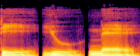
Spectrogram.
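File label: "tiyune", concatenated syllables; Affixing experiment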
